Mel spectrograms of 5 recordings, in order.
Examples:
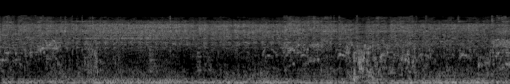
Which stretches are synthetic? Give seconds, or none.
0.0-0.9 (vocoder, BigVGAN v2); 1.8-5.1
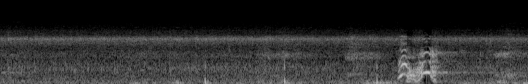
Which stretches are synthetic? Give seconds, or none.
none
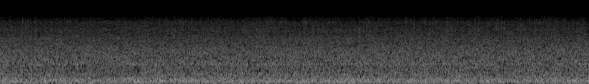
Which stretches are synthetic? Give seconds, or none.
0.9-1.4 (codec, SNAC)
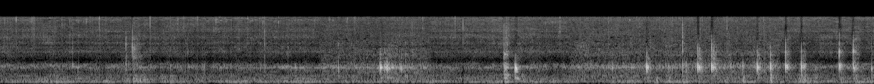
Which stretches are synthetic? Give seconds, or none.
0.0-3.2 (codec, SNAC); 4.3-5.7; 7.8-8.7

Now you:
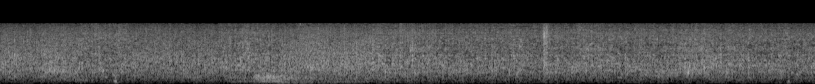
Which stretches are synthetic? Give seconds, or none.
0.8-1.3 (vocoder, HiFi-GAN); 2.2-2.8; 3.7-8.2

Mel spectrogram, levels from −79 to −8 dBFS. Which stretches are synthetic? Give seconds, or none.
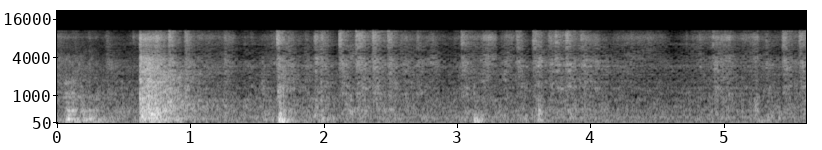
0.0-5.6 (autoencoder, DAC-VAE)

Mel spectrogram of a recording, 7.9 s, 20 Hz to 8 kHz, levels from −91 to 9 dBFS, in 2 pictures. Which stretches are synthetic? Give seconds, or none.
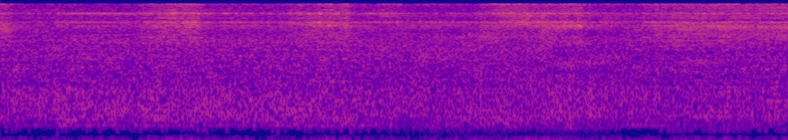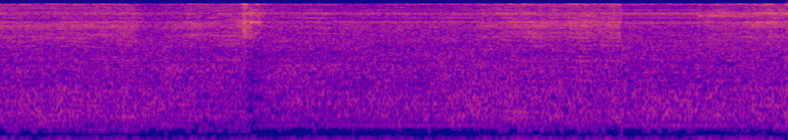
1.9-3.1 (codec, SNAC)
